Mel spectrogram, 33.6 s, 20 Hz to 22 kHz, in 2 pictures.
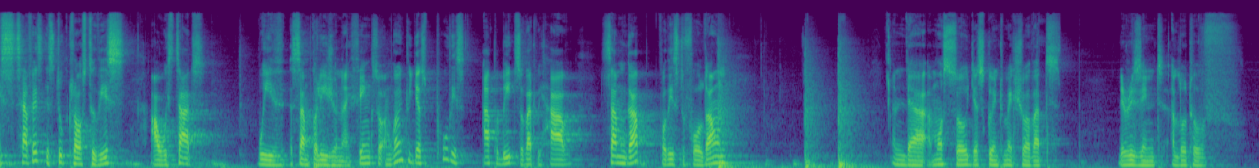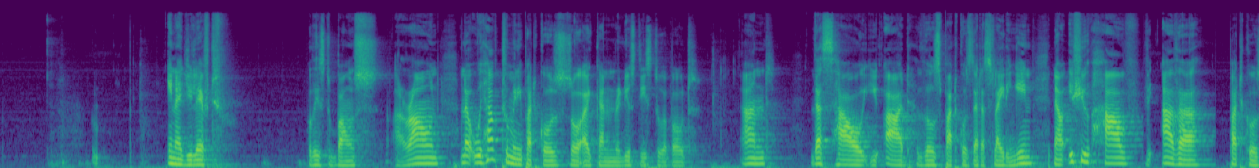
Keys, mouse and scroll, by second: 2.5 shift+click, 2.9 space, 4.1 Escape, 5.2 g, 5.6 z, 6.8 click, 7.0 space, 9.6 Escape, 9.9 z, 10.4 `, 10.9 `, 12.1 click, 16.0-17.4 drag, 18.1 `, 19.0 space, 20.5 middle click, 22.9 space, 23.1 click, 23.2-24.3 middle drag, 24.3 click, 24.4-25.1 middle drag, 25.1-26.2 drag, 26.2 alt+space, 26.2-27.7 alt+middle drag, 26.4 alt+a, 30.3 space, 32.6 click, 32.9 alt+a.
